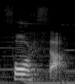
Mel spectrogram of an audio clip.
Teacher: Fuerza se dice forza, es con la O abierta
